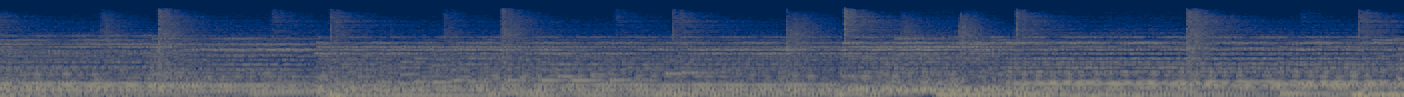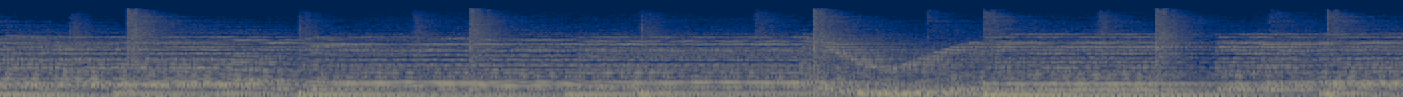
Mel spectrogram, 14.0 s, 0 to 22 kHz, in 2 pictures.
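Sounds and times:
bass line: 0.0s - 14.0s
organ chords: 0.0s - 14.0s
steady beat: 0.0s - 14.0s.

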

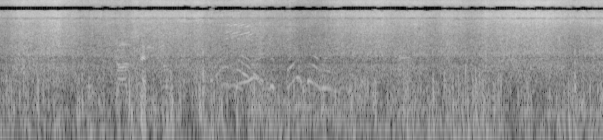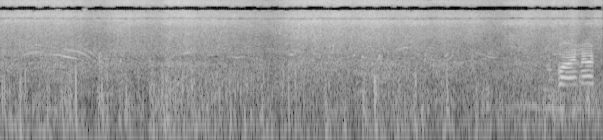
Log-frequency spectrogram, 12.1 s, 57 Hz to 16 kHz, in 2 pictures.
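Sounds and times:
boat running noise: 0.0s - 12.0s
water rushing around hull: 0.0s - 12.0s
wind buffeting microphone: 0.0s - 12.0s.

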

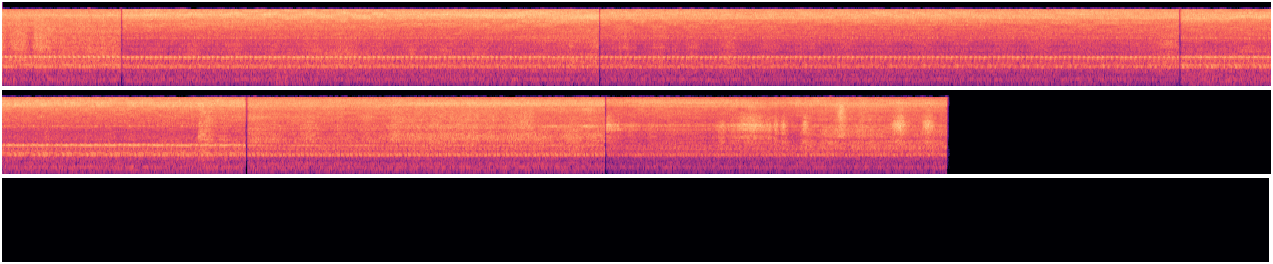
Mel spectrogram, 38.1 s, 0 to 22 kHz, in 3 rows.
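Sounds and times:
airbrush spraying hiss: 0.0s - 9.4s, 10.0s - 22.2s
air compressor whine: 0.0s - 22.2s.

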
